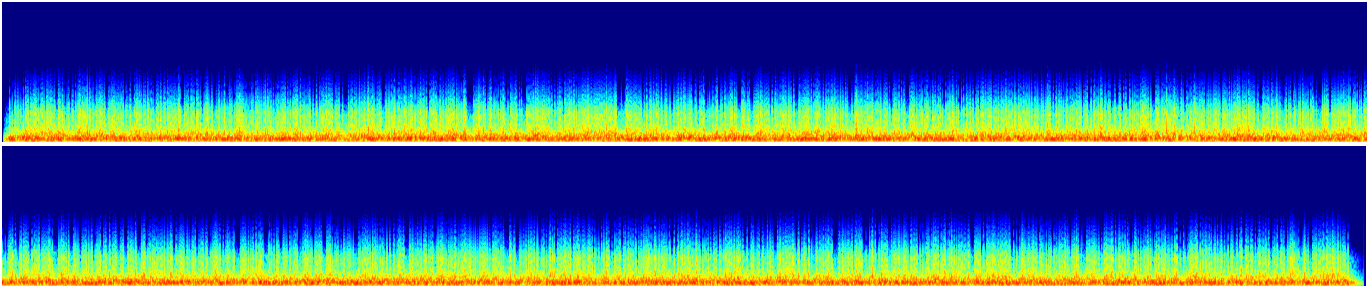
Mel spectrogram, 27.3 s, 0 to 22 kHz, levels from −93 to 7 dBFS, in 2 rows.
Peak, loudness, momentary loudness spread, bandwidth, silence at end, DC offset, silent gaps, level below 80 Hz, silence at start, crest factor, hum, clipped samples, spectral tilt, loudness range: 0 dBFS; -14 LUFS; 2 LU; 1.6 kHz; 0.1 s; under 0.1%; none; -24 dBFS; 0.05 s; 12 dB; none; under 0.1%; -16.5 dB/octave; 0 LU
